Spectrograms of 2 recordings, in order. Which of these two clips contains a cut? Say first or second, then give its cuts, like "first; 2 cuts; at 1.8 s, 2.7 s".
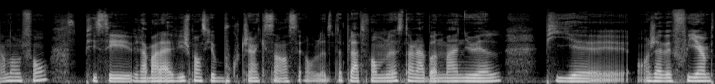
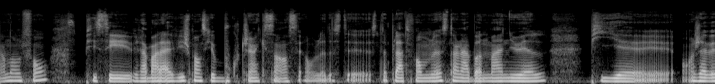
first; 1 cut; at 3.3 s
